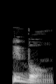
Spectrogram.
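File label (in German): "Ubung", German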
